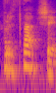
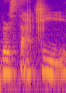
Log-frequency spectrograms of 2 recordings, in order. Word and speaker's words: Versace: She says it's Versace, not Versace. She hates how Americans say it.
